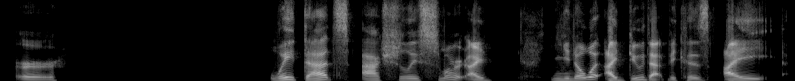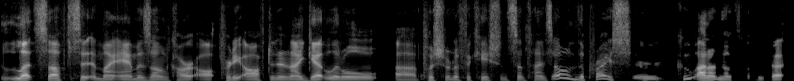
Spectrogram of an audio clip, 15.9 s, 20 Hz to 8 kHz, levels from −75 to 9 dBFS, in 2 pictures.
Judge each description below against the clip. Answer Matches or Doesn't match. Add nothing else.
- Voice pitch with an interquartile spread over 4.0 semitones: Matches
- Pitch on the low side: Matches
